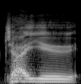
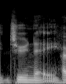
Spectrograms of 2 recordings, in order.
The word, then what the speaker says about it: Junee: Not like a Jew's knee. Junee. Junee.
